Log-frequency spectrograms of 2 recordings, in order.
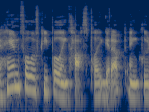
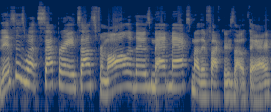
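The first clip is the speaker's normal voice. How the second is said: voice flips up into high, sneering, mocking falsetto; 7 semitones higher than usual. Ash mocks what Nix said, in a high falsetto mimicking Nix. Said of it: "In a high falsetto, mimicking, mimicking Nix".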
